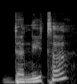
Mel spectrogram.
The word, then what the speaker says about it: Danita: Is it pronounced Danita? It is, yes, you got it right.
